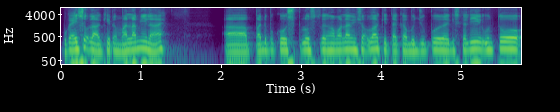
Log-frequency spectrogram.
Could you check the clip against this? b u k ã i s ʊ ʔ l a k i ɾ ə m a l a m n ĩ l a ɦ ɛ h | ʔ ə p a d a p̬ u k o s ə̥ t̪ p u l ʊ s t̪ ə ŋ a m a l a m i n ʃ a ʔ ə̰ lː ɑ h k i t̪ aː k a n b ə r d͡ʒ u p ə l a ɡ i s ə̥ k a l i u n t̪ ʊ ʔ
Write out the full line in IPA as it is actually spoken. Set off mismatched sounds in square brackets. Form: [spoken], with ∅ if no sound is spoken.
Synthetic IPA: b u k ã i s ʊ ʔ l a k i ɾ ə m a l a m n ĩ l a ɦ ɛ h | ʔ ə p a d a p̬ u k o s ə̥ [∅] p u l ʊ s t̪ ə ŋ a m a l a m i n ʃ a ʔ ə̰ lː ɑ h k i t̪ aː k a n b ə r d͡ʒ u p ə l a ɡ i s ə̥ k a l i u n t̪ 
